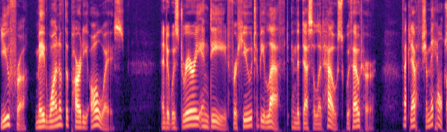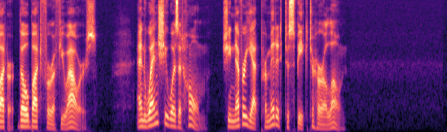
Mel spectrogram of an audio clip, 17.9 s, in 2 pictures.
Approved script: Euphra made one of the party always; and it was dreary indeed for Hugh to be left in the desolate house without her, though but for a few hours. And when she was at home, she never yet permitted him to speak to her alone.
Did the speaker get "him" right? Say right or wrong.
wrong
